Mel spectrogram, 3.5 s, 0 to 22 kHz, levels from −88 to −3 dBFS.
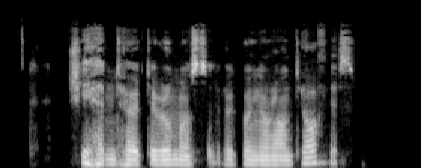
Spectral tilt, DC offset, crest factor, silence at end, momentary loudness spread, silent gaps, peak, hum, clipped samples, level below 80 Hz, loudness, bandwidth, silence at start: -5 dB/octave; under 0.1%; 18 dB; 0.55 s; 10 LU; none; -2 dBFS; none; under 0.1%; -52 dBFS; -17 LUFS; 12 kHz; 0.6 s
